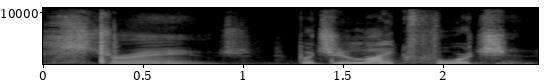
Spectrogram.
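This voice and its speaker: An actor playing an earnest, nervous Old West biographer in a western game, with a wordy, pleading manner. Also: male voice, on the high side, very animated, slow pace, background noise. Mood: eager. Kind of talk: western video game acting.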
